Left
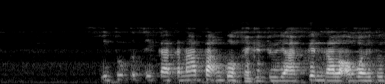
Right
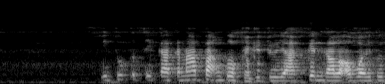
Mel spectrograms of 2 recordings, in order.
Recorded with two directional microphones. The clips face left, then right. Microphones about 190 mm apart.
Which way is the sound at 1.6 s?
25° left (ahead or behind).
